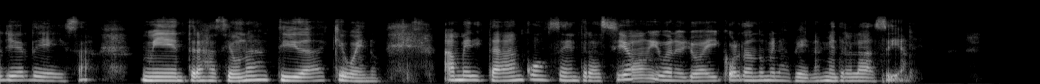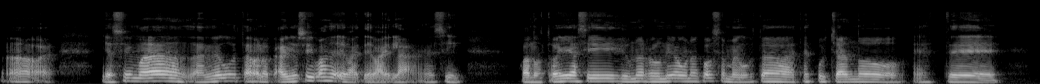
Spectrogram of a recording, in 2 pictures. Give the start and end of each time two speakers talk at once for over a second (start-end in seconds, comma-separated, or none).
none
